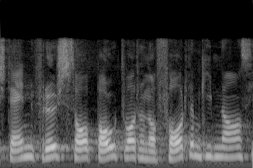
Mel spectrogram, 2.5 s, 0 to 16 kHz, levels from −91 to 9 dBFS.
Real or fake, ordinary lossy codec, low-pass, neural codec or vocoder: real; MP3, 64 kbps; 7.2 kHz; none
